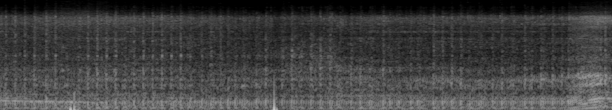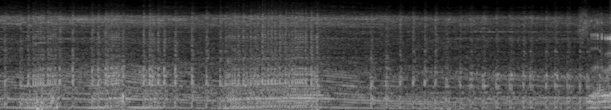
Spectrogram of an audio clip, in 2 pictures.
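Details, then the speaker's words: Two small two-stroke Manet Korado/Puch-type mopeds idle together with rapid, uneven popping and a harsh, raspy edge from the louder bike, which has an exhaust leak. "This one is considerably quieter, but that one's got an exhaust leak, so that'll be why."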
